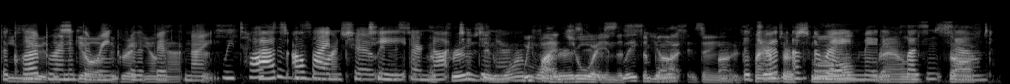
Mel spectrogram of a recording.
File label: anechoic src1 80 src2 60 16kHz; SiSEC08; SiSEC headgeometry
